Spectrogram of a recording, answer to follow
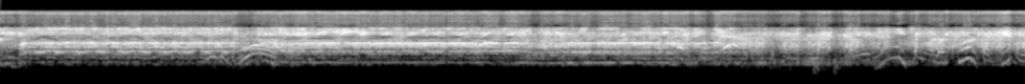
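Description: Male voices singing a long held closing note in harmony in a folk song with acoustic guitar accompaniment; about seven seconds in, the held note gives way to voices talking.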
